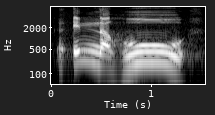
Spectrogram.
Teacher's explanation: یہاں پر حمزہ خوب ظاہر کریں گے، نون مشدد، ایک الف کا غنہ کرنا ہے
